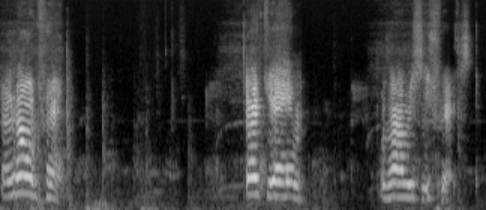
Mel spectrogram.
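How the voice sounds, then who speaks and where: Angry woman fan, profane rant to camera, slow-paced, a bit high-pitched. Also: a little mellow, dull audio. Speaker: hockey fan.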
